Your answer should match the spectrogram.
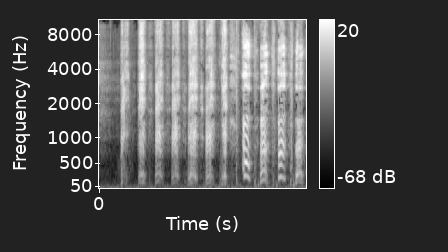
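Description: Rapid run of short, high, animal-like vocal yelps, about three a second, each rising and falling in pitch, from a film soundtrack excerpt.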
